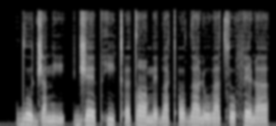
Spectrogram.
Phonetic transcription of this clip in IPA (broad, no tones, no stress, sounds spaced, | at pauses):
d̪ o d͡ʒ a n̪ i | d͡ʒ ɛ pʰ i kʼ ɐ t̪ ɑ m ɛ b a kʼ ɔ d̪ a ɳ o β a t͡s o f ɛ ɳ a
